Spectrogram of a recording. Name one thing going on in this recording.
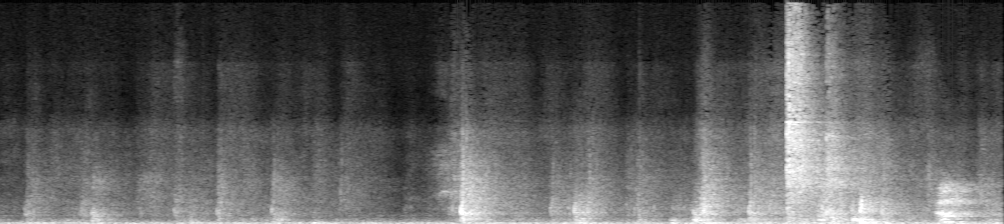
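Footsteps shuffle on a wooden floor.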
